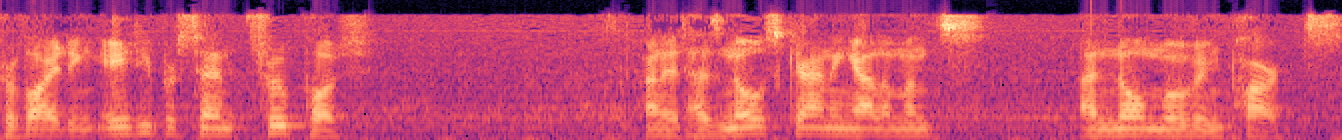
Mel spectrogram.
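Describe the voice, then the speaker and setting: A medium-pitched man with an Irish accent at a moderate pace, fairly even in intonation, with long, frequent pauses, noticeable background noise and audible room echo. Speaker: tech company founder. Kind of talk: conference pitch presentation.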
